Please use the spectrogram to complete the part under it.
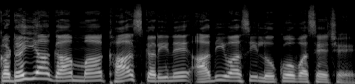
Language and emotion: Gujarati, neutral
